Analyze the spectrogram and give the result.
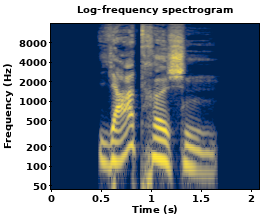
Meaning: inflection of iatrisch: 1. strong genitive masculine/neuter singular 2. weak/mixed genitive/dative all-gender singular 3. strong/weak/mixed accusative masculine singular 4. strong dative plural
- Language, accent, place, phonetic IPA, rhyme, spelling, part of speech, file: German, Germany, Berlin, [ˈi̯aːtʁɪʃn̩], -aːtʁɪʃn̩, iatrischen, adjective, De-iatrischen.ogg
